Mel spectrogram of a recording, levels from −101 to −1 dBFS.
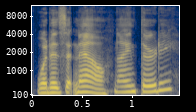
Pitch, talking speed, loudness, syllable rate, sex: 205 Hz, 205 wpm, -17 LUFS, 5.2 syllables/s, female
